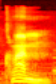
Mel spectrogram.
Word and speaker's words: climb: 第十八个 Climb，注意 Climb 这个 B 不发音， B 不发音，所以只有发 CLIM Climb K The I like Climb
